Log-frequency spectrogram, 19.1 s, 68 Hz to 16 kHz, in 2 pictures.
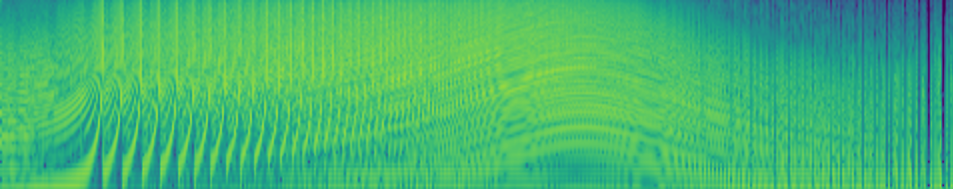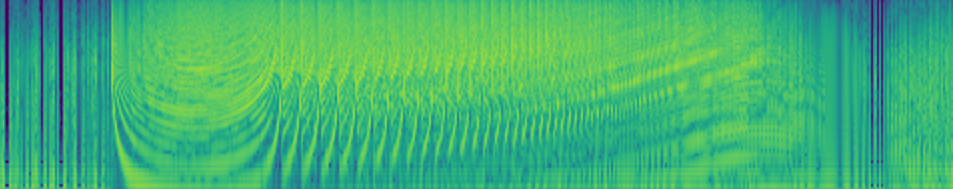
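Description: Loud, heavily distorted electronic noise-music, with a dense buzzing tone that swoops slowly down and back up in pitch in a repeating cycle of about 11 seconds.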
